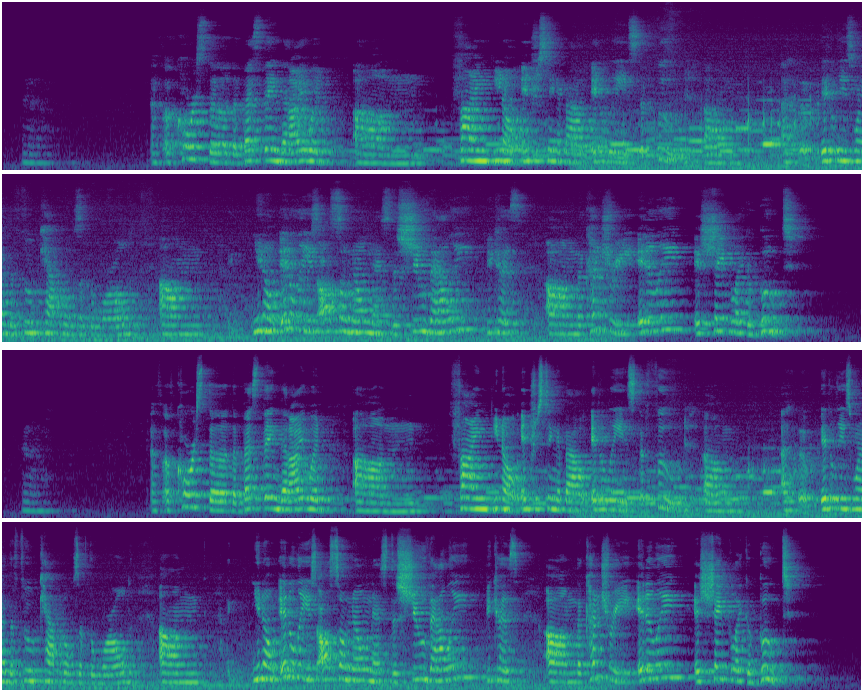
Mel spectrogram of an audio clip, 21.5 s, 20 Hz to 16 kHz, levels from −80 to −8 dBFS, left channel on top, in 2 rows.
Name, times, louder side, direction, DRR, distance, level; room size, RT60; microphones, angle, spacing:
voice 1, 1.8-4.0 4.4-5.2 5.6-9.2 9.7-12.4 12.7-13.2 13.6-17.2 17.5-20.6, right 2 dB, 60° right, 4 dB, 1.1 m, -28 dB
sound 1, 3.1-10.3, left 2 dB, 60° left, 0.7 m, -36 dB
sound 2, 7.1-18.4, equal, 40° left, 2.4 m, -41 dB
11.5 x 6.5 x 2.8 m, 1.1 s
head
